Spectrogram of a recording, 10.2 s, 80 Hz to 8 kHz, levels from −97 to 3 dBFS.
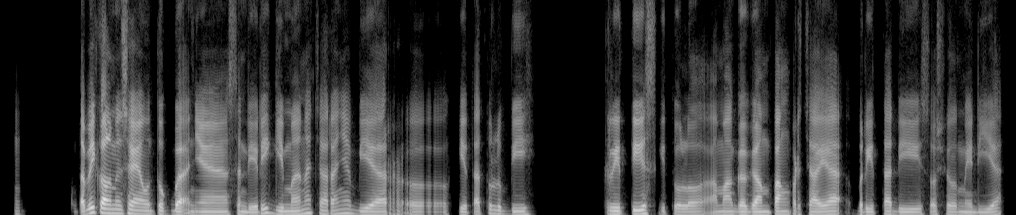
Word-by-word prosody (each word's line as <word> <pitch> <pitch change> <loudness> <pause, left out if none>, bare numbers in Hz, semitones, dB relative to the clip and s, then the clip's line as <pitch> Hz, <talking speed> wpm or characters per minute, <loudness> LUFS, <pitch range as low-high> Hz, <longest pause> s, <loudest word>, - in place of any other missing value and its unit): Hmm 120 - -16 0.5
tapi 180 - +4
kalau 170 -4 +8
misalnya 150 -3 +3
untuk 125 0 -1
Mbaknya 110 -1 +2
sendiri 110 +8 -1
gimana 125 +2 0
caranya 135 +1 -3
biar, 115 -4 +1 0.2
eee, 105 -1 -6
kita 110 0 -3
tuh 135 +3 -5
lebih 115 0 -4 0.7
kritis 130 +3 +1
gitu 115 -1 -4
loh, 110 0 -1
sama 115 0 -2
gak 110 -1 +1
gampang 110 +2 +3
percaya 115 0 +1
berita 115 +1 -2
di 105 -1 -2
sosial 110 0 -5
media? 105 +2 -4
115 Hz, 150 wpm, -23 LUFS, 110-125 Hz, 0.7 s, kalau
